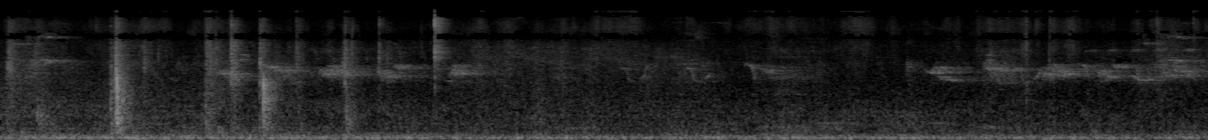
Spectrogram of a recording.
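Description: Near silence: faint room tone with a few soft handling clicks.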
